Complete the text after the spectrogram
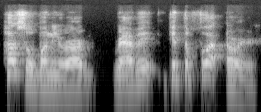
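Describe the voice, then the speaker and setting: A man's voice: mid-range voice, sing-song, normal speed, fairly bright tone. A man voicing a scruffy, nasty-tempered varmint creature in a children's storybook, snarling, sarcastic and barking orders. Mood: bossy.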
